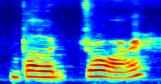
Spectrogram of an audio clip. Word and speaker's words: boudoir: big, strong arms and carried her to the boudoir, where presumably Kirk had his way with her. Or Boudoir. actually, boudoir. I know I There you go.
